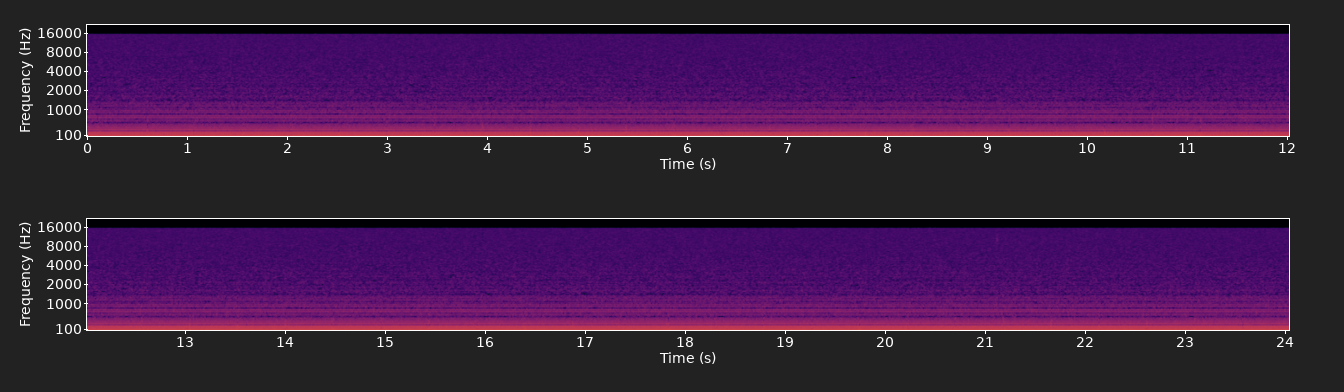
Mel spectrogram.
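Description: Steady low electrical hum with a stack of overtones and a faint hiss, unchanging throughout, running under the recording from the sound system.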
